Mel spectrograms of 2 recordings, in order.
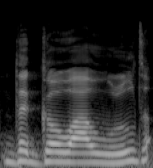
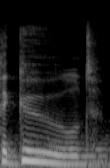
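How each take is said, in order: First: The name is said in full, like 'go-ah-ould'. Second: The name is said shortened, like 'gould'. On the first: This is how everyone else says it. The speaker calls it right. "they call it the Goa'uld all the time" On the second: This is how a character with a thick accent says it. The speaker calls it wrong. "He always calls them the Gould"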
